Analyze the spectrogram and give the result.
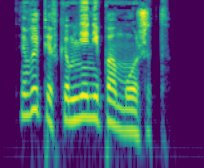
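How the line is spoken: Gloomy remark. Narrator (Russian): уныло заметила Мэри

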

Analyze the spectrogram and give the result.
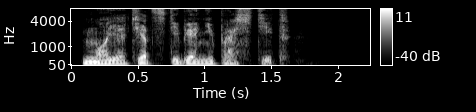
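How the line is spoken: Pale, frightened mutter. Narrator (Russian): Троекуров сбледнул с лица окончательно, пробормотал

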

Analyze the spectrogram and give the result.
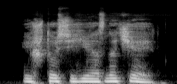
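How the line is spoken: Strained calm. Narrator (Russian): Голос Вардени звучал натянуто спокойно

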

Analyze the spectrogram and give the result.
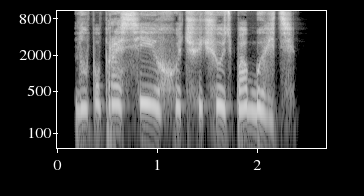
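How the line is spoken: Loud whisper. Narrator (Russian): громким шепотом напомнила Аня

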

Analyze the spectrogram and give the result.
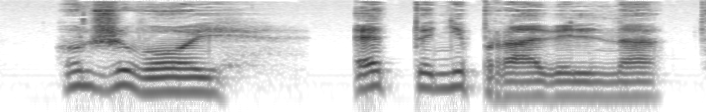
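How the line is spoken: Muffled, hollow voice. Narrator (Russian): сказал глухо

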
